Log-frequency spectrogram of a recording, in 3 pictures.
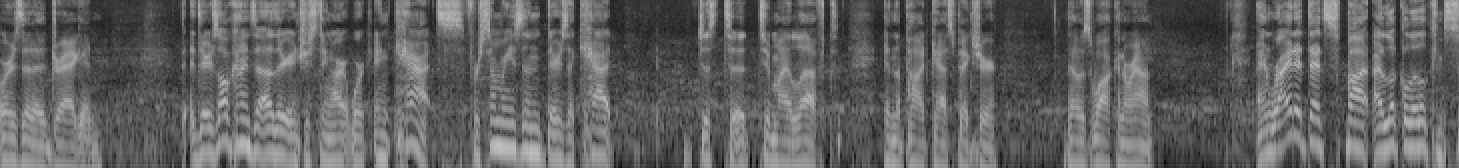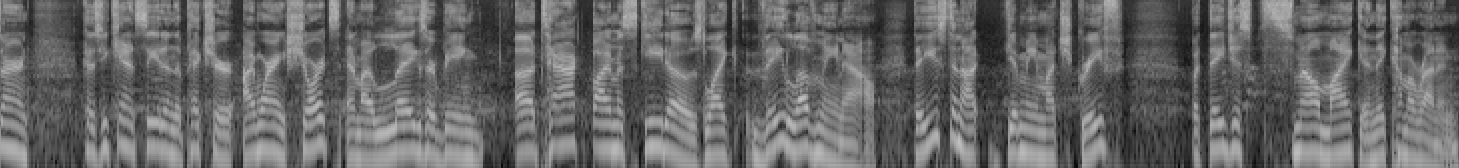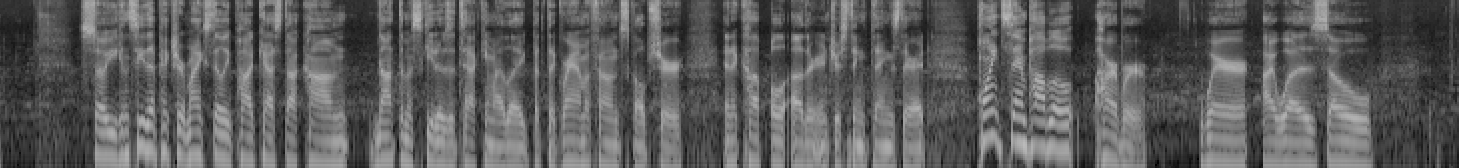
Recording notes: podcasts live from Café Anyway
